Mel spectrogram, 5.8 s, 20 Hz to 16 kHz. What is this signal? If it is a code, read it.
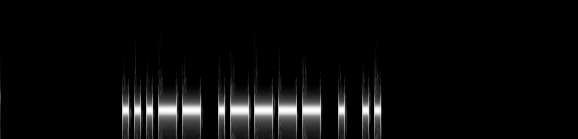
Morse code, heard as a keyed tone, about 20 wpm, 700 Hz. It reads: 31EI
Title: Four Letter-Number Combinations - 20wpm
